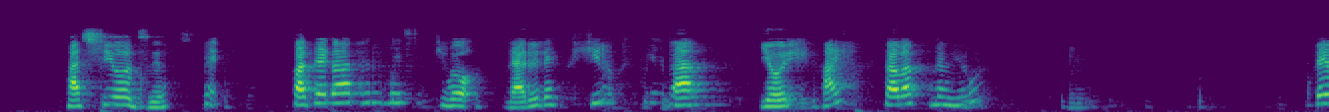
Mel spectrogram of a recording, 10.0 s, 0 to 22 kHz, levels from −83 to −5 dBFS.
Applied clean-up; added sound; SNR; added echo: neural mask model DeepFilterNet 3.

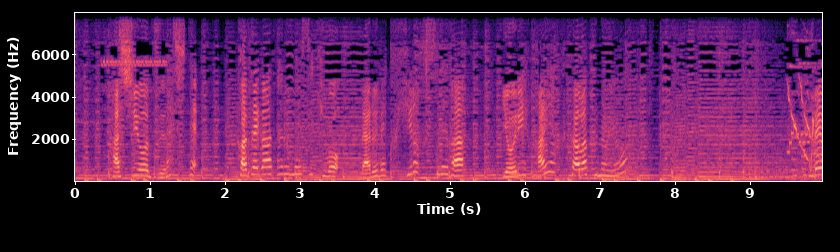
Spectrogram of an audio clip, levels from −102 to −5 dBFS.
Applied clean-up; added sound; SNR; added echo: none; none; none; none.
